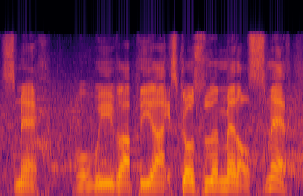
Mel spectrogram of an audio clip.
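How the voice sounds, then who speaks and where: A man's voice: fairly high pitch, normal speed. A man calling ice hockey play-by-play on an arena broadcast. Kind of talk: sports play-by-play commentary. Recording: noisy arena broadcast with crowd.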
